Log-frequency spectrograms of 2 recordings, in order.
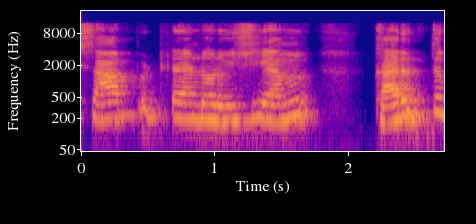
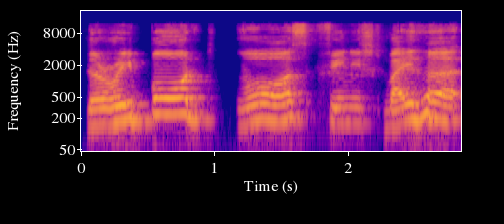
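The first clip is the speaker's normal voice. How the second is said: very slow, word-by-word example; deliberate dictation pace; slow model sentence; much slower than usual. Shown as a demonstration. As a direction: stretch each word out for the class. Teacher repeats passive answer slowly.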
